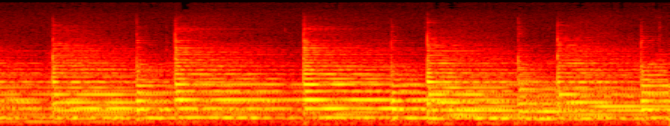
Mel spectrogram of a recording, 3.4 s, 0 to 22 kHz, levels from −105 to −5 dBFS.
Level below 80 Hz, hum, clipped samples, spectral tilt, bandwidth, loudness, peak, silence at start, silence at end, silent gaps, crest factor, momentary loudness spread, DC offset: -66 dBFS; none; under 0.1%; -4 dB/octave; 20 kHz; -32 LUFS; -14 dBFS; 0 s; 0 s; none; 18 dB; 3 LU; under 0.1%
